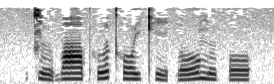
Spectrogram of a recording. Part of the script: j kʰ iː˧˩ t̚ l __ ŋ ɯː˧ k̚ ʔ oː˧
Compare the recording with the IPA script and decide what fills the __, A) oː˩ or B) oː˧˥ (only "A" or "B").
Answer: B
